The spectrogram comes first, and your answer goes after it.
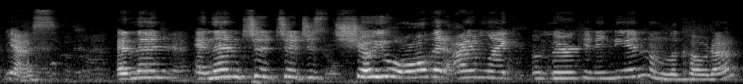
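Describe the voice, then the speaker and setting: Speaking a little slowly in a high-sitting voice, a drunk woman wanders through a stand-up comedy set, loud and loose, dropping plenty of "like" and curse words. Her club-stage performance is heard from afar with a roomy sound.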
